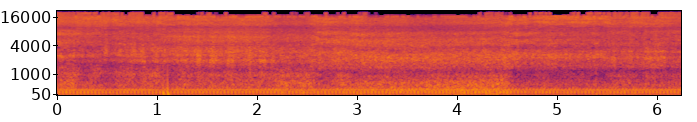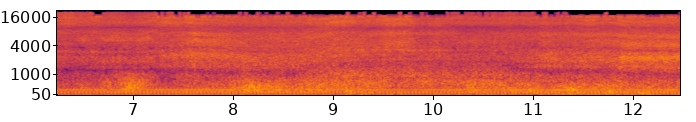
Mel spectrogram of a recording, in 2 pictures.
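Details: DeWalt DXP3123 pressure washer with Honda GSV170 engine, pawn-shop unit with old gas and a missing air filter housing, after line purge: steady, even engine drone under constant spray hiss, no surging or knocking; plenty of pressure, normal operation under load.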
